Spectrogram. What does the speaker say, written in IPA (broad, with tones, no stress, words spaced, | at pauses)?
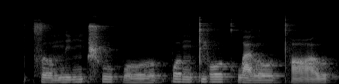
t͡sɤ˨˩ n̪i˧˥ŋʈ͡ʂʰu˥˩po˨˩˦ʊ̯ | pɤ˥˩ŋ t̪jo˥ʊ̯kʰwä˨lo˧˥ʊ̯ t̪ʰɑ˨˩˦ʊ̯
